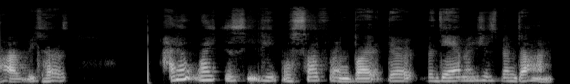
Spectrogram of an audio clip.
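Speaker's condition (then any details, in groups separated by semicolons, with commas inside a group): Cerebral palsy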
